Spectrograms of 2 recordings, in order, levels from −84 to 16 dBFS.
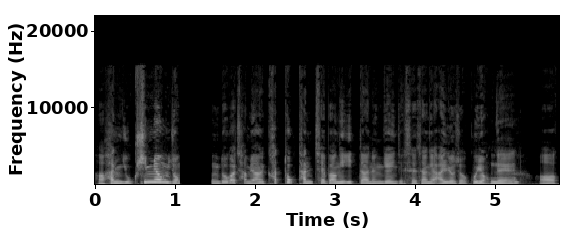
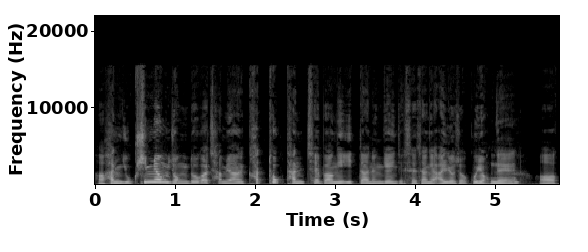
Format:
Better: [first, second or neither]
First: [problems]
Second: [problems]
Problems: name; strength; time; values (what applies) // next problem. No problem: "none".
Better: second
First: audio freezing; at 1 s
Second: none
